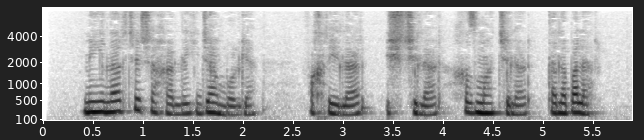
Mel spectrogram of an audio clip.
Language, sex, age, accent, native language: Uzbek, female, under 19, Toshkent shahri, Uzbek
